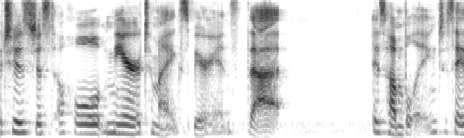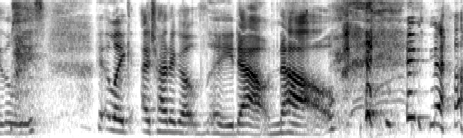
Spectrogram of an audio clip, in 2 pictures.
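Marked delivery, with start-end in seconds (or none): 6.6-7.9 motherly mom voice. A mother retelling how she tells him to lie down, mom voice. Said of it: "mimicking my mom voice".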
